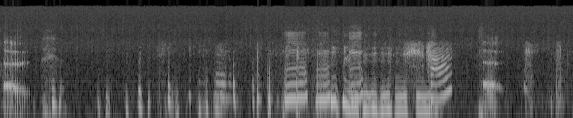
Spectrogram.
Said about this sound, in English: They like the burps.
